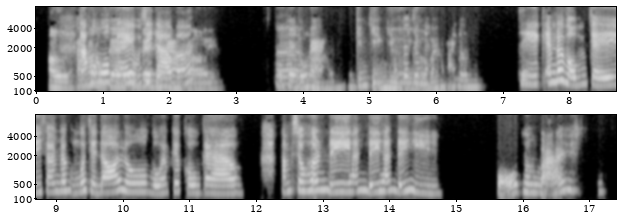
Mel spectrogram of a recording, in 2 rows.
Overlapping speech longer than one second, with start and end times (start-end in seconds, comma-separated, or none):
0.6-2.4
